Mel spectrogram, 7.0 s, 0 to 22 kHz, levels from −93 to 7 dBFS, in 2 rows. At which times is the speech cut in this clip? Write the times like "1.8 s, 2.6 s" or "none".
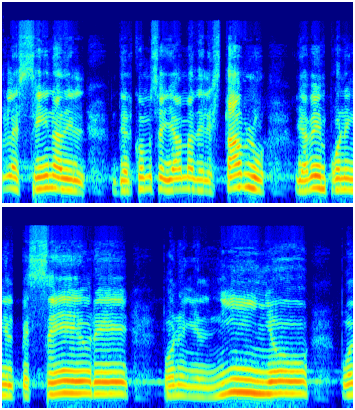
none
